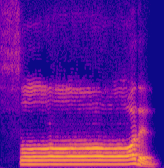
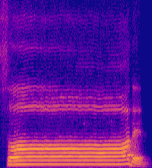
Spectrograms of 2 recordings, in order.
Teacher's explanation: এই হরফটি মোটা হবে বেশি টান হবে একটু সোজাসুজি মানে সদ আবারো বলছি সদ যদি আমরা বিভিন্ন উচ্চারণ দেখি স সুশ্যই খেয়াল রাখতে হবে এই হরফ কিন্তু আকারের মত উচ্চারণ হয় না।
